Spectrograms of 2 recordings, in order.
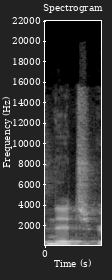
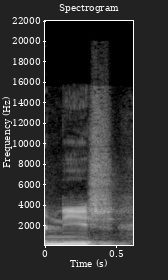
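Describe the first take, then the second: First: Niche rhyming with rich; niche as "nitch". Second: Niche rhyming with leash; niche as "neesh". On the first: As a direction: say niche with a short i and tch. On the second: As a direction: say niche with a long ee and sh. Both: Shown as a demonstration. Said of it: "debate of whether it's niche or niche".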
